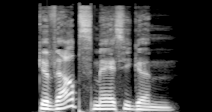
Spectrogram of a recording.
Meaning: strong dative masculine/neuter singular of gewerbsmäßig
- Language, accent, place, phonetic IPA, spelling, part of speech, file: German, Germany, Berlin, [ɡəˈvɛʁpsˌmɛːsɪɡəm], gewerbsmäßigem, adjective, De-gewerbsmäßigem.ogg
